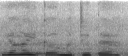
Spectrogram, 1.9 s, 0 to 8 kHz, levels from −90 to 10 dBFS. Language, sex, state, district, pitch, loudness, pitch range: Punjabi, female, Karnataka, Bangalore, 230 Hz, -12 LUFS, 220-265 Hz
